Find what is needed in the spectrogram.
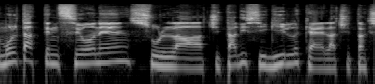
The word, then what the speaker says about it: Sigil: è Sigil, Sigil, sì, tecnicamente è Sigil con la G dura.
